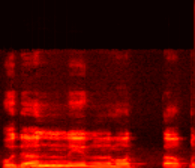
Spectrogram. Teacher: Maka berubah menjadi mad arid li sukun. dipanjangkan 2, 4 sampai 6 harokat.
